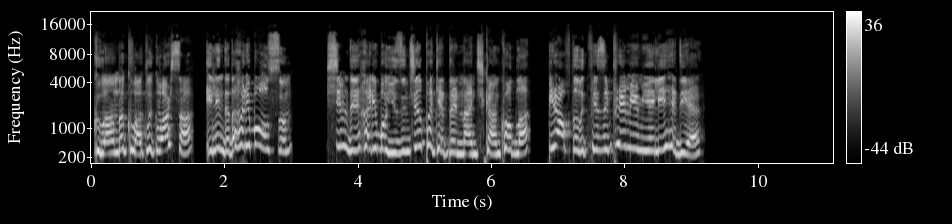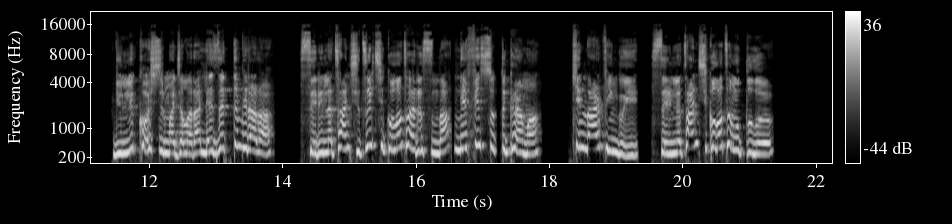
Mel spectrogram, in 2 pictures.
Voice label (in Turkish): Reklam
